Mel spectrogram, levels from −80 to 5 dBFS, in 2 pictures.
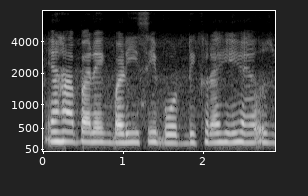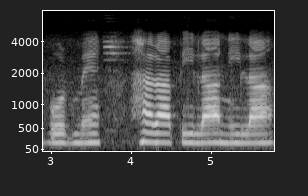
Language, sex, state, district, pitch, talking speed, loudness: Hindi, female, Maharashtra, Mumbai Suburban, 190 Hz, 155 wpm, -16 LUFS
